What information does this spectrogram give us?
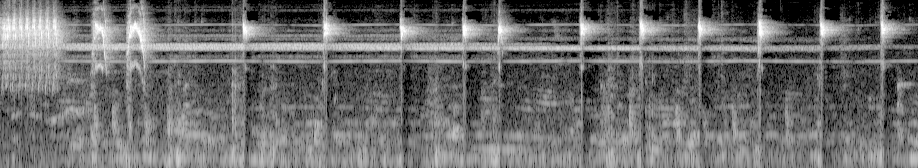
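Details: Crimson sunbird (sogon) used as a singing lure for other sogon: a short buzzy high trill and a few doubled notes, then a steady series of sharp, very high chips roughly every half second to a second.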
